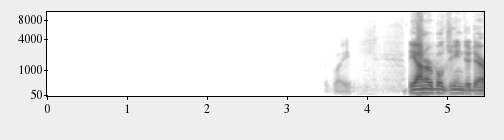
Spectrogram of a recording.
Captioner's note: silence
